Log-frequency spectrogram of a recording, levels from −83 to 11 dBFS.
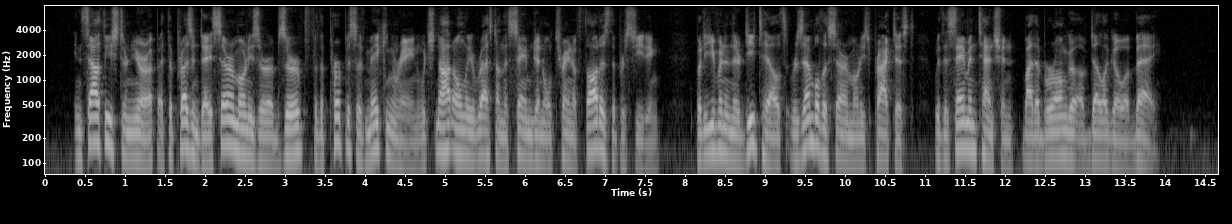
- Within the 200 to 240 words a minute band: Yes, fast, 205 wpm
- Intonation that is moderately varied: Yes, average, 4.9 semitones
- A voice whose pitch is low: Yes, low, 115 Hz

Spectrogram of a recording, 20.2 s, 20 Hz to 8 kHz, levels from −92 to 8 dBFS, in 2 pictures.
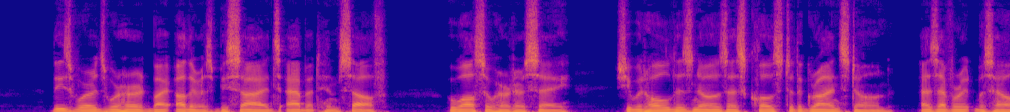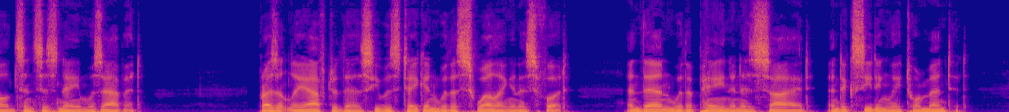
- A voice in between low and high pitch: No, low, 100 Hz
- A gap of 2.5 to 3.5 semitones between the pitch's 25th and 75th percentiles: Yes, average, 3.0 semitones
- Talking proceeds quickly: No, average, 170 wpm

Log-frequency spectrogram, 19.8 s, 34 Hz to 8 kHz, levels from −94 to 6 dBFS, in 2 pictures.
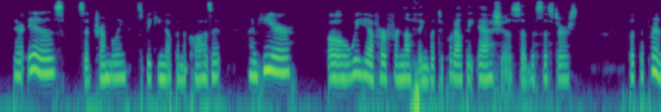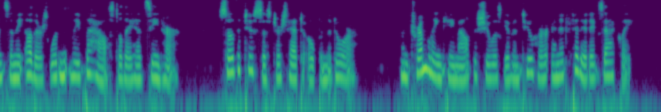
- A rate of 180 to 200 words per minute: Yes, average, 195 wpm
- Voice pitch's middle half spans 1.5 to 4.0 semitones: Yes, average, 2.9 semitones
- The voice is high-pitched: No, medium, 180 Hz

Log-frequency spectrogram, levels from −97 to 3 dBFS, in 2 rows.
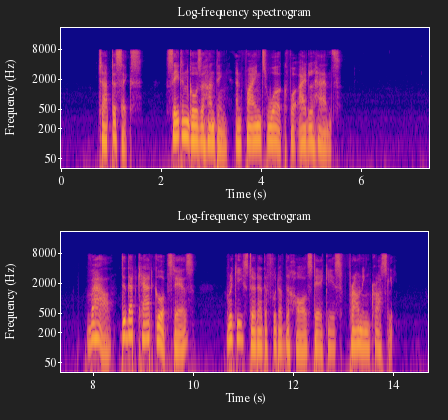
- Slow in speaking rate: Yes, slow, 120 wpm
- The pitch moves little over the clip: No, average, 3.4 semitones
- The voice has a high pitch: No, low, 110 Hz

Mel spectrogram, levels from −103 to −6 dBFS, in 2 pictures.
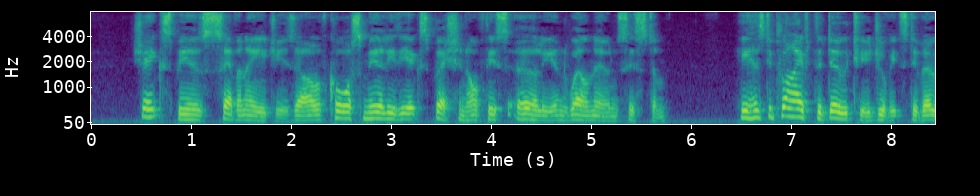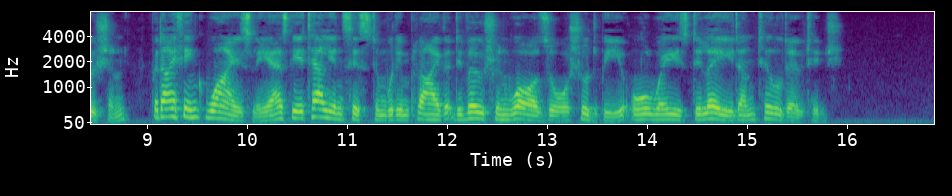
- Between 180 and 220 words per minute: No, average, 155 wpm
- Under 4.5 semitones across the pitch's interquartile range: No, average, 4.8 semitones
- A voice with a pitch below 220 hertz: Yes, medium, 140 Hz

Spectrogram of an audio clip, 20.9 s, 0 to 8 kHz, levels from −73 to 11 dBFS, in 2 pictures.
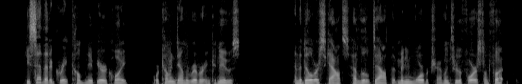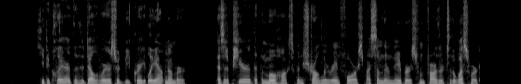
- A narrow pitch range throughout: No, average, 3.5 semitones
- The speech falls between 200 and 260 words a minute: No, average, 175 wpm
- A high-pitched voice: No, low, 120 Hz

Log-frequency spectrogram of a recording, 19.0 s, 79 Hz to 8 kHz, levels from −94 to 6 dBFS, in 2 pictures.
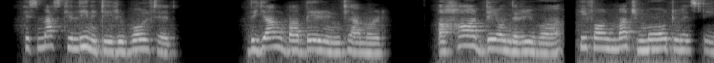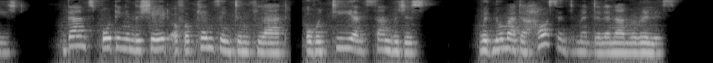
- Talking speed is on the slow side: Yes, slow, 125 wpm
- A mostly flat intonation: No, average, 4.4 semitones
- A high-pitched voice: Yes, high, 205 Hz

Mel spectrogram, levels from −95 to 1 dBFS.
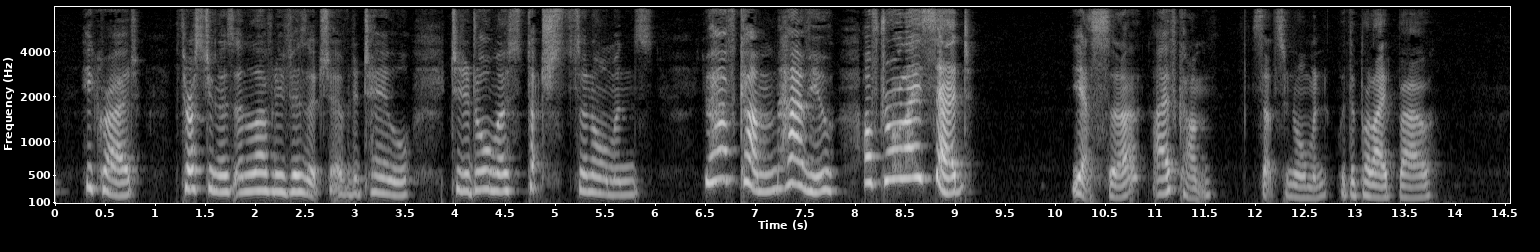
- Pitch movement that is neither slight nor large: No, wide, 6.0 semitones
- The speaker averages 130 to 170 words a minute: Yes, average, 150 wpm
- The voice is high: Yes, very high, 255 Hz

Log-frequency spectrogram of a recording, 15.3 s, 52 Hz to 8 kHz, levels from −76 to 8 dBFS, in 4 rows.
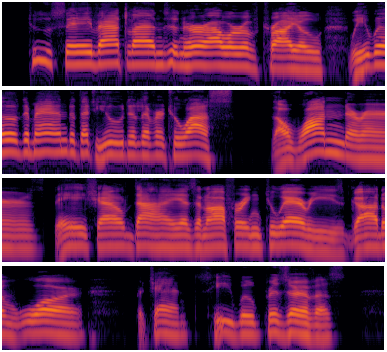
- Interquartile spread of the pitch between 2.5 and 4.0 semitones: No, wide, 5.6 semitones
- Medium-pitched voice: Yes, medium, 145 Hz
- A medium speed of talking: No, slow, 130 wpm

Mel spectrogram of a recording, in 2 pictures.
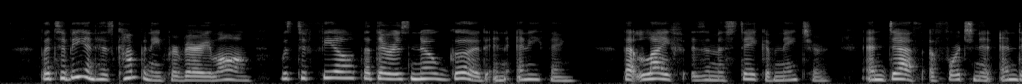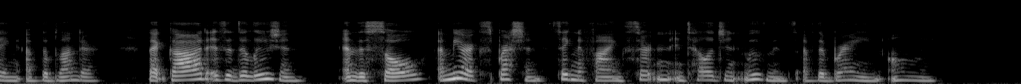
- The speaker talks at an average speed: Yes, average, 155 wpm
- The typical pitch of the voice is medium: No, high, 205 Hz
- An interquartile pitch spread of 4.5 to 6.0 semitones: Yes, average, 5.3 semitones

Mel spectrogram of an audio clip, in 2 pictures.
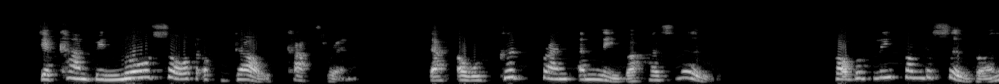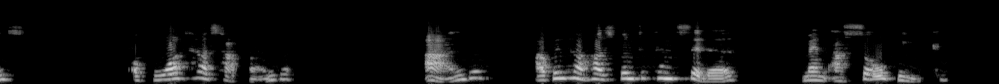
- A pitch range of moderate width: No, wide, 5.9 semitones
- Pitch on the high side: Yes, high, 245 Hz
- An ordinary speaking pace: No, slow, 100 wpm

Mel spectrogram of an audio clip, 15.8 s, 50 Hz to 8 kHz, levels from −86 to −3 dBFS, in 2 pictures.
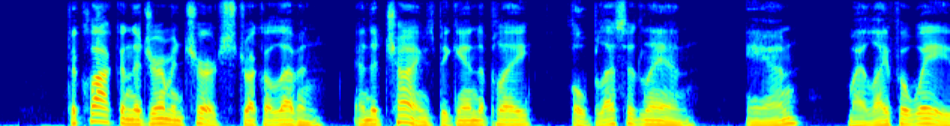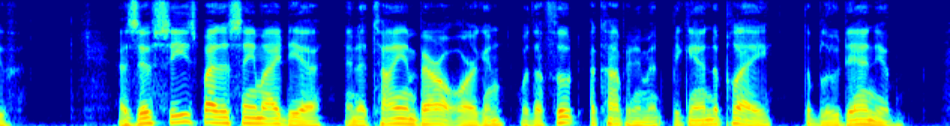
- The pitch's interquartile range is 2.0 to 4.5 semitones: No, average, 5.1 semitones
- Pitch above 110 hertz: No, low, 100 Hz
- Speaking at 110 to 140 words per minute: No, average, 165 wpm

